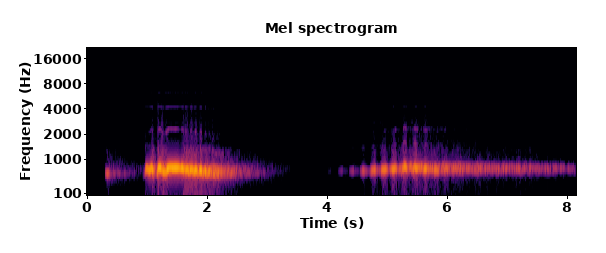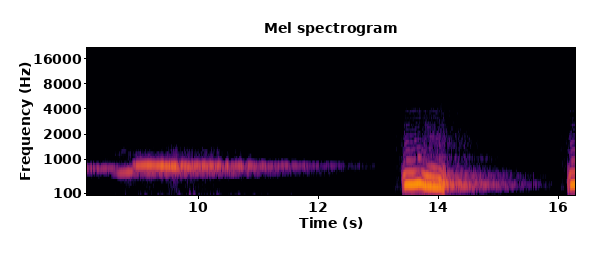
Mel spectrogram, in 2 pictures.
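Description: An owl hoots in a series of low, wavering calls.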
